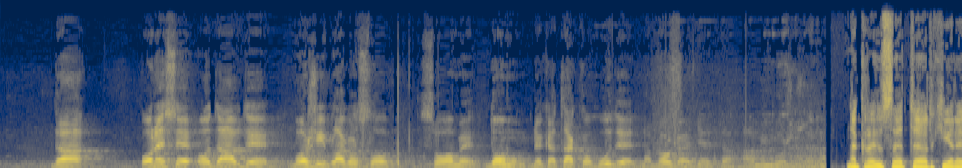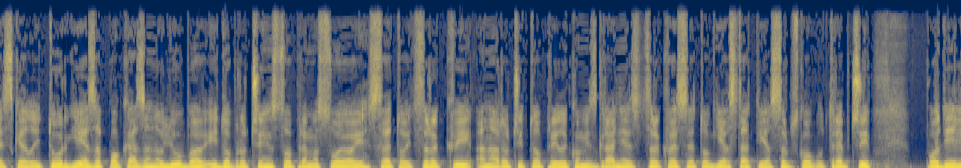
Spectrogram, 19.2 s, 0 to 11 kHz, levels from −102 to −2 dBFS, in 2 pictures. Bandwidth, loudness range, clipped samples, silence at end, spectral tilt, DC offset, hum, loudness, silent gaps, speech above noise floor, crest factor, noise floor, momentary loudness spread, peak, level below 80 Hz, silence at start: 10.5 kHz; 11 LU; under 0.1%; 0 s; -6.5 dB/octave; under 0.1%; none; -15 LUFS; 8.26-8.30 s; 34 dB; 14 dB; -48 dBFS; 17 LU; 0 dBFS; -40 dBFS; 0.5 s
